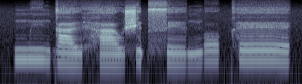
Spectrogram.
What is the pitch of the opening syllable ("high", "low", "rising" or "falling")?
high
